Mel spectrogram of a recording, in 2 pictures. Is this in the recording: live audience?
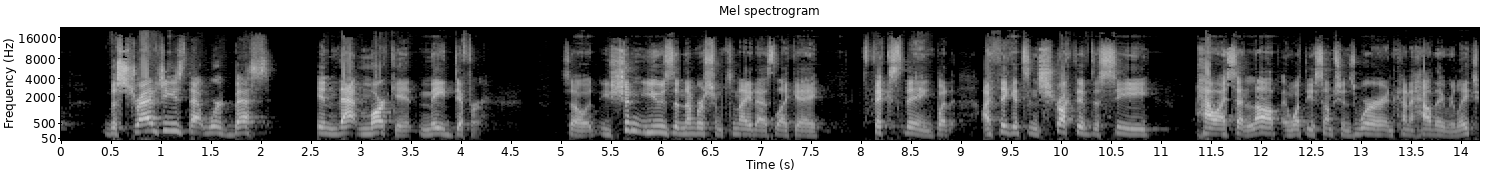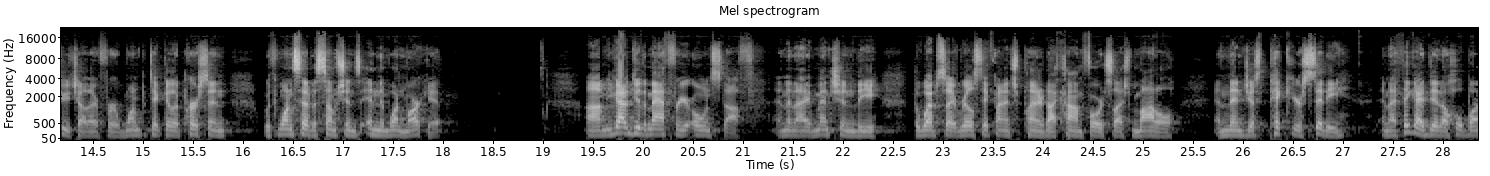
yes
